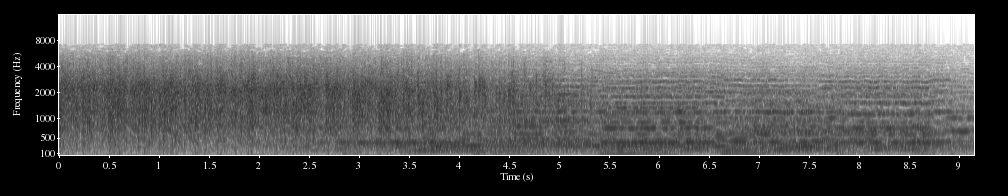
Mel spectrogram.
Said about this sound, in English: The audience is on its feet applauding. Miss Lottie and Mr. Soleil are bowing in front of the footlights. The play is a hit. Did the first nighters like it? Listen to that applause.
